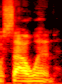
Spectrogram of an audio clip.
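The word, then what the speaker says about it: Samhain: Yeah, look, organically, I say Sam Hain. But because I don't want to upset the Goths, I go Salwin.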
